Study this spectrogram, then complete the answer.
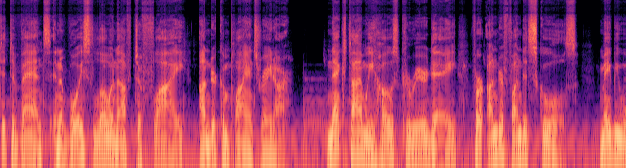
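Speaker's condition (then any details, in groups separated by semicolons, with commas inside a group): No condition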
